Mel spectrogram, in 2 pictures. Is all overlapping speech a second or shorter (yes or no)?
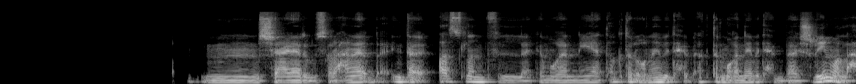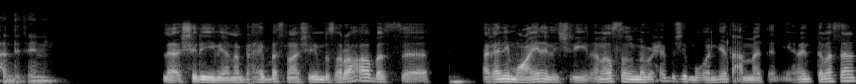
yes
